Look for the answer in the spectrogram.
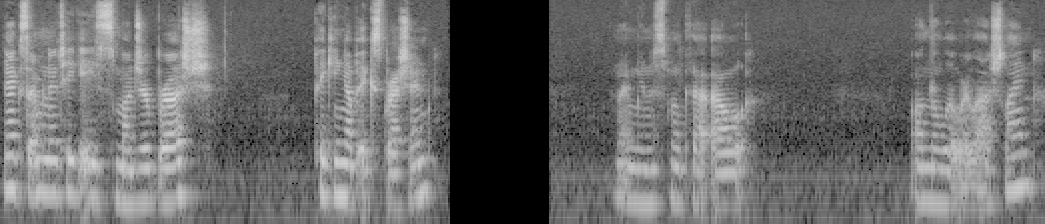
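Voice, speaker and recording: A woman's voice: fairly low pitch, fairly even intonation, takes it slowly, creaky, long pauses, a bit bright. A woman beauty vlogger with a sick voice, talking casually step by step through a makeup tutorial. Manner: casual step-by-step talk with many "I'm gonna". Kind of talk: makeup tutorial voice-over and chat.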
